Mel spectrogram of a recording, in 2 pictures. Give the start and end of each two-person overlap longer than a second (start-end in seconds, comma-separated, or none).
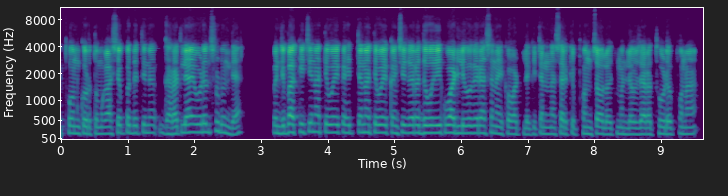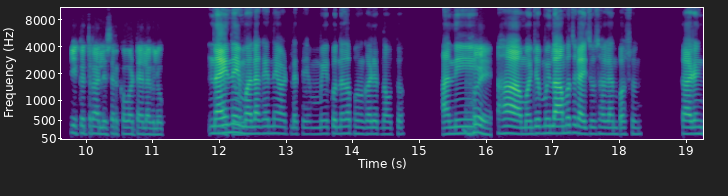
none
